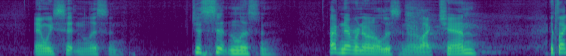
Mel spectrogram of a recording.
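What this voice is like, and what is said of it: Usual voice. Nothing is said of it.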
